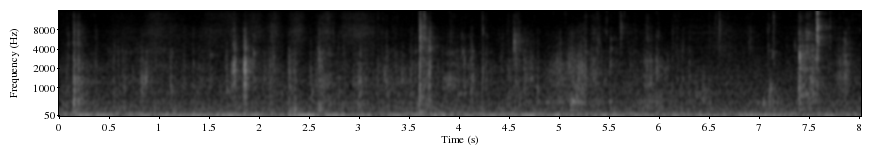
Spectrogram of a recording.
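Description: Two people chewing poke bowl food with their mouths closed, with a few sharp clicks of spoons scraping and tapping on clear plastic bowls.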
